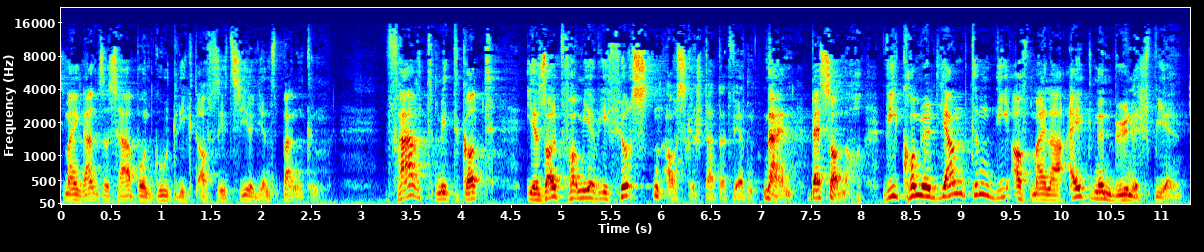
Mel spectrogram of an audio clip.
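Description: Loyal scheming courtier, low register, very animated, declamatory sixties radio play. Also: male voice, gravelly, exaggerated voice. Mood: exuberant. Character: shrewd loyal male courtier, patient schemer and homesick adviser. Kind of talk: 1960s German radio play acting.

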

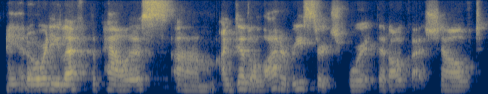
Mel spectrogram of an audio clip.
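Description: A middle-aged woman answering audience questions after her talk, thoughtful and pausing as she restarts her sentences. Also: lowish voice, fairly even intonation, fairly bright tone, roomy sound, poor audio. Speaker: guest speaker.

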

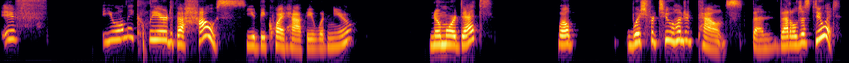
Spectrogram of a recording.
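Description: A woman's voice: a little high, big pitch swings, slow, pauses often, dry recording, clean studio sound. A woman acting in a radio play as a playful, teasing grown son of the family. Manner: teasing, exuberant.

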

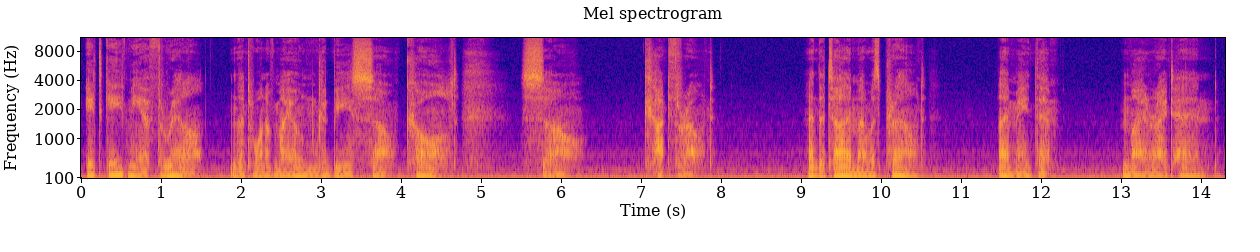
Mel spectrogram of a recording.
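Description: Slow, menacing low-voiced male crime boss, acted by a man. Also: a little hiss or hum. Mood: smug, gloating. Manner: menacing, measured, smug, theatrical. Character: cold, scheming male crime boss craving power. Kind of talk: sci-fi audio drama acting.

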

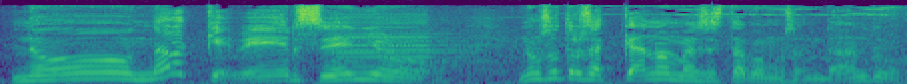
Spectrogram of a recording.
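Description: A man's voice: sits high, lively intonation, normal speed, a little hiss or hum. A man playing a defensive, evasive Bolivian street youth in a radio drama.

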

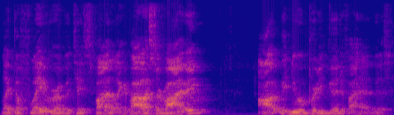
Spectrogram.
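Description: A man hosting a casual food review, talking in an upbeat, playful way in a studio room. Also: fairly quick. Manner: upbeat, playful, lively pitch swings. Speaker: channel host. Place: dark studio room, indoors. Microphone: lapel mic. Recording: echoey room, mic off at a distance.

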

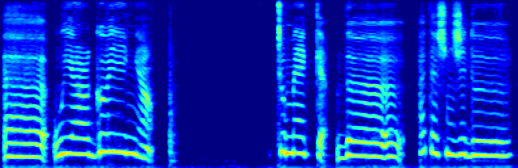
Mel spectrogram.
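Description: High-voiced French embroidery teacher. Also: female voice, steady tone, extremely slow, a little mellow, clear, resonant tone, no room sound. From France. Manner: chatty, laughs often, mixes in English and Spanish. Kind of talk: live-streamed stitching lesson. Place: indoor studio, blue backdrop.

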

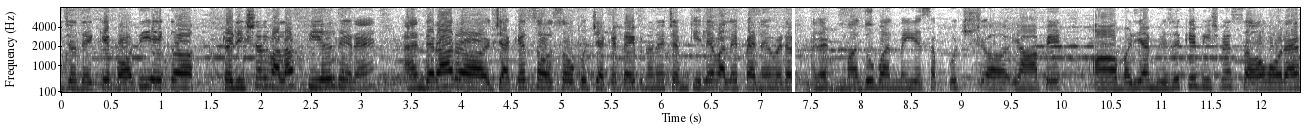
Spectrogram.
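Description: A woman in her thirties giving a casual food review vlog on a lapel mic in a restaurant dining hall, chatting and mixing in English phrases. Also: fairly high pitch. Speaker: food vlogger. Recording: restaurant chatter and music behind.

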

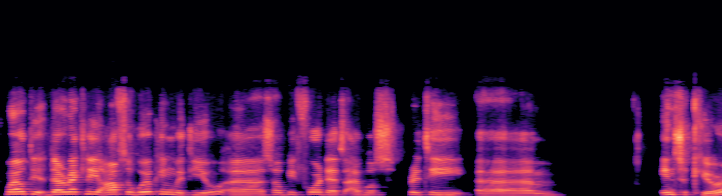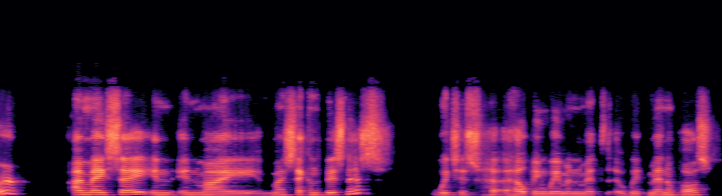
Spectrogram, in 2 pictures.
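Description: A woman's voice: mid-range voice, fairly even intonation, a little slow, a little mellow. A woman in her fifties with a Dutch accent, speaking English as a second language on a video call, hesitant with many fillers and restarts. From Netherlands. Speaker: coaching client. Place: home kitchen.

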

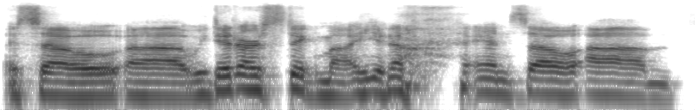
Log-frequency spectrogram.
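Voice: medium pitch, fairly bright tone. An interview host with a mid-range voice speaks casually on a video call. The delivery rambles and stops and starts, with a fan's enthusiasm. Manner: rambling, halting, filler-heavy. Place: indoors, remote video call.

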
